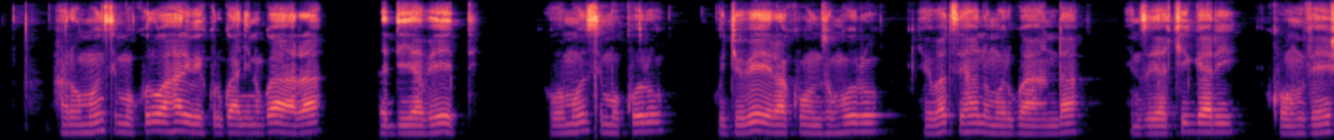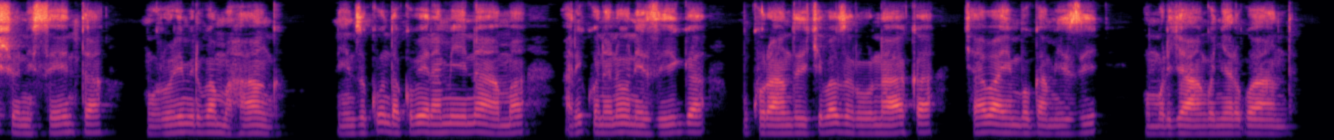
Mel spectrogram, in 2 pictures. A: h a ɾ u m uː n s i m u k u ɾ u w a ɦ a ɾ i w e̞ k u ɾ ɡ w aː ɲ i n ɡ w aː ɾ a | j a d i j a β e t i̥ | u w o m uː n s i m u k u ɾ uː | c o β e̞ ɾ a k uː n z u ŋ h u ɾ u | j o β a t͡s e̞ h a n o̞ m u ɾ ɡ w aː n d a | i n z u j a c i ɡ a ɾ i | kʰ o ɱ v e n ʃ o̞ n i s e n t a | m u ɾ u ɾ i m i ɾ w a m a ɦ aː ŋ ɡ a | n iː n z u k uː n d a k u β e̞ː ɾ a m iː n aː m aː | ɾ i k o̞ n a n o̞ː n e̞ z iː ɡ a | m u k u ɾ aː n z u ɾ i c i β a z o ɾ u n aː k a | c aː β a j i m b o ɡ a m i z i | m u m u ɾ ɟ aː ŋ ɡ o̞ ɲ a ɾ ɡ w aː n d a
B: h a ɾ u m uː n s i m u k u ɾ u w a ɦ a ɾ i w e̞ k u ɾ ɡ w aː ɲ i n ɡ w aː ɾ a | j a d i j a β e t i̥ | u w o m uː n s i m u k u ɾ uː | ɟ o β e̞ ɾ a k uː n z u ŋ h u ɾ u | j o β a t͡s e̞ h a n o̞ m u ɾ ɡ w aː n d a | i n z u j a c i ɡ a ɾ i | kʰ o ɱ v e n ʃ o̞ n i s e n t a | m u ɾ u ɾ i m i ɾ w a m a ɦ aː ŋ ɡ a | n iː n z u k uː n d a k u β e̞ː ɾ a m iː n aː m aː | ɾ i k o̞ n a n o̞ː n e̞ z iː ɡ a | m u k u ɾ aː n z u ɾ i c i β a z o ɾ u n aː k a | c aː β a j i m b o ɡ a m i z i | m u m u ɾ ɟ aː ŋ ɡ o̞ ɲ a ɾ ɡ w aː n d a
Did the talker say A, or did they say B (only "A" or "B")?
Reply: B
